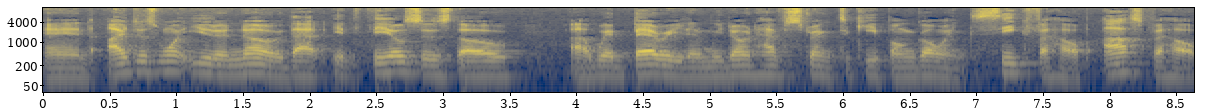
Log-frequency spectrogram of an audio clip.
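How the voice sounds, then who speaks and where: With an American accent, a man speaks fairly slowly in a fairly low pitch with ordinary pitch variation. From Australia. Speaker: motivational speaker and evangelist. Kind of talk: motivational talk on a livestream.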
